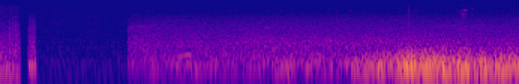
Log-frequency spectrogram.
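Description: Outdoor ambience with wind rumbling on the microphone, cut off briefly near the start by an edit and gusting louder in the last second.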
